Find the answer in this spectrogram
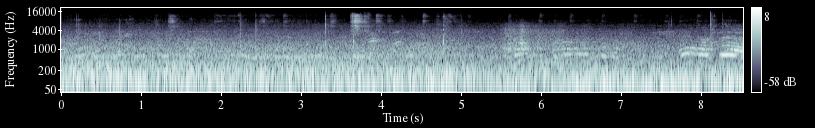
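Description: Distant voices of several people talking and calling out across an open field, over a steady low background rumble, with a few faint sharp clicks.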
